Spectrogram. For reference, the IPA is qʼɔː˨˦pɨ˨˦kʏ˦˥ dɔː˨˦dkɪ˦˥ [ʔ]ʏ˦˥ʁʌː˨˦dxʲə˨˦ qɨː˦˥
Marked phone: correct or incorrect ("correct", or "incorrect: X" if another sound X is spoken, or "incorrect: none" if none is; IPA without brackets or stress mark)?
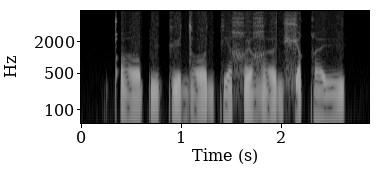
incorrect: χ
